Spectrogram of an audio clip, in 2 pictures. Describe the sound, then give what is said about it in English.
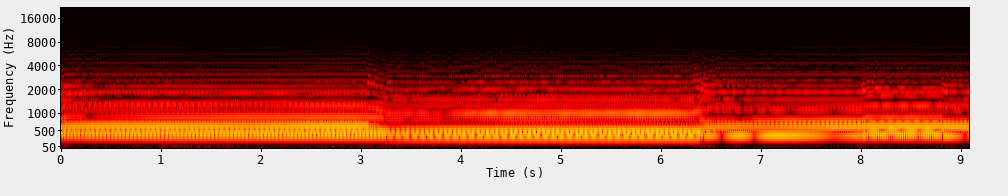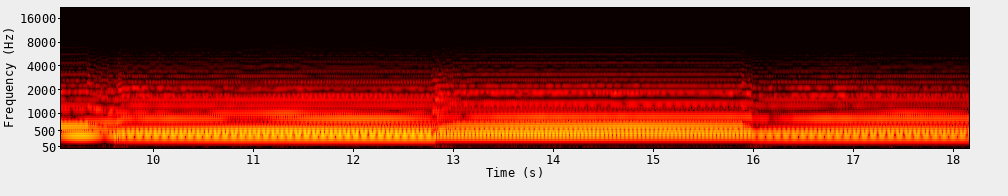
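Electric guitar played with an ebow: smooth, endlessly sustained bowed-sounding notes with no picked attack, shifting between pitches every few seconds at a steady, fairly loud level, with no talking. “electric guitar played by an ebow”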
